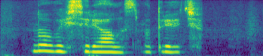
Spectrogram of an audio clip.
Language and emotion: Russian, sad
